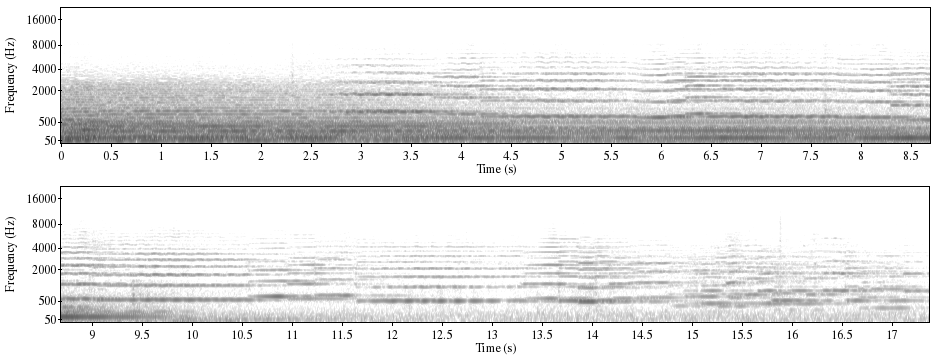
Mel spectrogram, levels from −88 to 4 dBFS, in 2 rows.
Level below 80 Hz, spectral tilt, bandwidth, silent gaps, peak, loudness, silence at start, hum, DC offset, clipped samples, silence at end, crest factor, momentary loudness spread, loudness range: -48 dBFS; -8 dB/octave; 9 kHz; none; -20 dBFS; -40 LUFS; 0 s; none; under 0.1%; under 0.1%; 0 s; 20 dB; 19 LU; 14 LU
